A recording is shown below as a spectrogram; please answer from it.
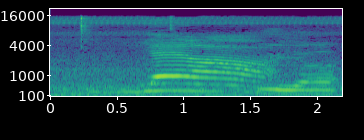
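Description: A toddler's high-pitched squealing vocal sound, one drawn-out call of about a second that slides down in pitch at its end, over a lower adult voice humming.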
